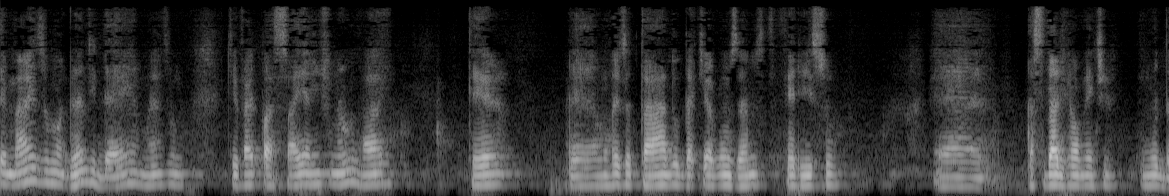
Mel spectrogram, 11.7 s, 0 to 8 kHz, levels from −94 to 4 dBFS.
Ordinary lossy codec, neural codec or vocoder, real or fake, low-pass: MP3, 32 kbps; codec, 44.1 kHz, 2.6 kbps, DAC; fake; 7.2 kHz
